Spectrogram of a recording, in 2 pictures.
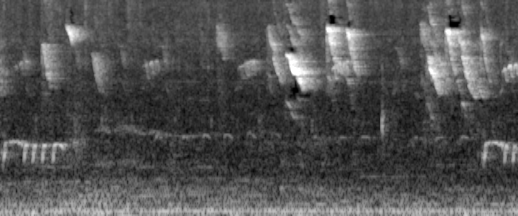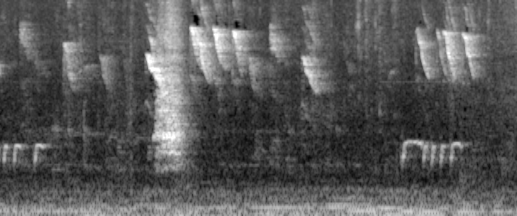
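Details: A wild zebra dove calling from the top of a house gives soft, stuttering rolled coos about every four to five seconds, amid busy high chirping from other birds and a steady low rumble.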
